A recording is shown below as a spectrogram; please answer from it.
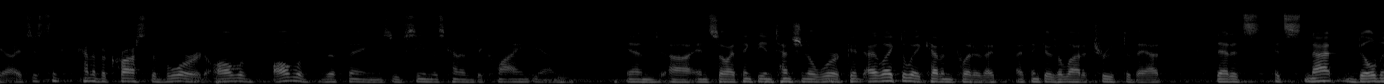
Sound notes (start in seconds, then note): none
